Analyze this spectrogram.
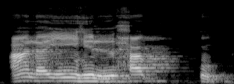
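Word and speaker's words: عليه الحق: Untuk kata "alhaqqu", kita membacanya dengan menekan "alhaq" terlebih dahulu lalu kita memantulkannya, "alaihil haqqu". Nah, jadi pantulan itu terjadi tepat setelah kita menekan. Jika Anda tidak menekan terlebih dahulu lalu memantulkan, itu salah.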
